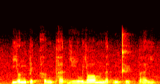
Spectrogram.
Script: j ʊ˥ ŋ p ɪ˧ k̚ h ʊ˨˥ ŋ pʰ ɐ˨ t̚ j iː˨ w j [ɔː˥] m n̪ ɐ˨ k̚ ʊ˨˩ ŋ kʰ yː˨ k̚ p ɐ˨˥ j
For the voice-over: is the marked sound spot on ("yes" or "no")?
no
